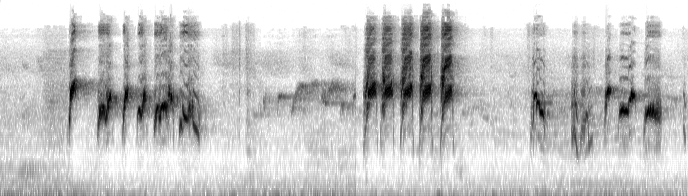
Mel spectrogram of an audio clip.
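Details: Red-whiskered bulbul from Thailand, its song played to teach young birds: three fast bursts of five or six bright chirping notes, separated by short pauses and a soft warbled trill.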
